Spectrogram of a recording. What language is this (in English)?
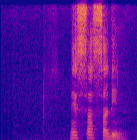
Javanese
